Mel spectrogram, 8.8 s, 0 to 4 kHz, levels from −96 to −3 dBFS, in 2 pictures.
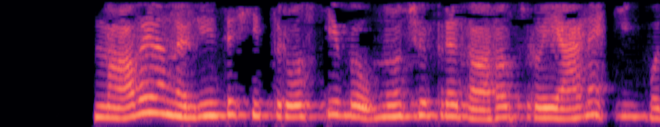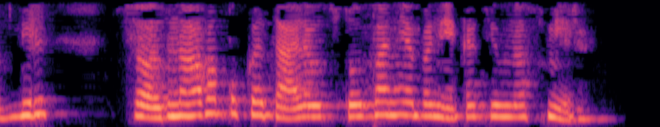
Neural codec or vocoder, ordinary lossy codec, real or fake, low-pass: codec, 16 kHz, 2 kbps, FunCodec, trained on Chinese and English, 25 frames a second; MP3, 16 kbps; fake; 3.6 kHz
